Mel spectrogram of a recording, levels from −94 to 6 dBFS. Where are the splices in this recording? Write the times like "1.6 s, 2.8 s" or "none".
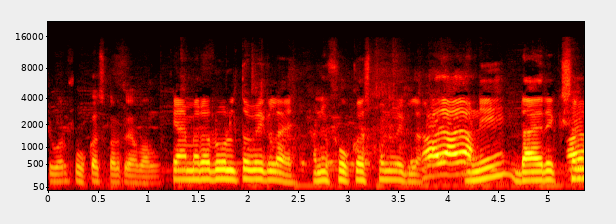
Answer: none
